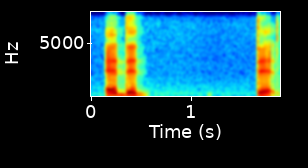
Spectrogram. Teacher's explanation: The T in edit will change to a D, and the T in it just holds there, it, unless there's a vowel after it.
